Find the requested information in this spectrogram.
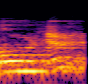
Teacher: Bilhaq tidak perlu dinaikkan tapi cukup hanya ditekan dan suara datar.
